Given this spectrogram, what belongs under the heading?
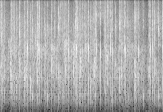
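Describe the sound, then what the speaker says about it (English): An audience gives a round of applause, dense, loud and close clapping that continues evenly throughout, with no talking over it. "So can we just give Judy another round of applause?"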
